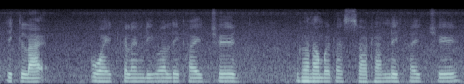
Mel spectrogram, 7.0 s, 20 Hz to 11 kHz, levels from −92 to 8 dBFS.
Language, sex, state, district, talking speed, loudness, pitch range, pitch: Gujarati, male, Gujarat, Valsad, 110 wpm, -20 LUFS, 135-140 Hz, 140 Hz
